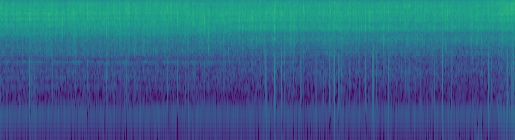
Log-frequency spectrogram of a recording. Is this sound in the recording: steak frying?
yes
